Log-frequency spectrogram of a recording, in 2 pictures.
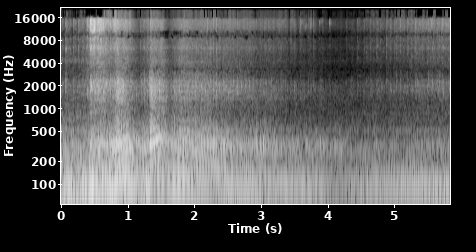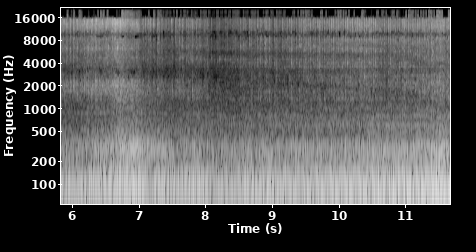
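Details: Hennessey Camaro V8 with long tube headers, at start and light revs after a wash: deep rumble with a puffing tick from an exhaust leak on the passenger side after the headers.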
